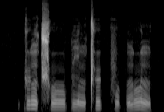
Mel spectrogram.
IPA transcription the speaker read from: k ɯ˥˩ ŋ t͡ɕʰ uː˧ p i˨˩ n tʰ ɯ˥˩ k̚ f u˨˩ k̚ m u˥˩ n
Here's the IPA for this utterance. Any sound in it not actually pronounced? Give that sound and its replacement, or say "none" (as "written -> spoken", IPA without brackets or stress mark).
none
